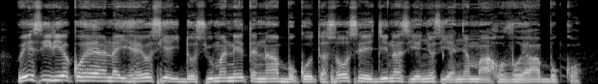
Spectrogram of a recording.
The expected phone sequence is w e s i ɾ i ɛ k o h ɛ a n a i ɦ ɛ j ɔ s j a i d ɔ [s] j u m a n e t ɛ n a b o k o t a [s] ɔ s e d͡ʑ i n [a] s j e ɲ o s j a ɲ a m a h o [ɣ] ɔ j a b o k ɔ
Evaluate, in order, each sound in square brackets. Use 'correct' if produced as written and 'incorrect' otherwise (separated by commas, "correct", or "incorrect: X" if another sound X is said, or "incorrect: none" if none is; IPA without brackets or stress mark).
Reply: correct, correct, correct, incorrect: ð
